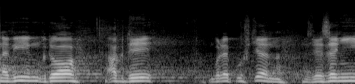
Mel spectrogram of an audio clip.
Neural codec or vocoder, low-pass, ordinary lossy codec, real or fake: codec, 44.1 kHz, 7.8 kbps, Pupu-Codec; 14.4 kHz; Opus, 64 kbps; fake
